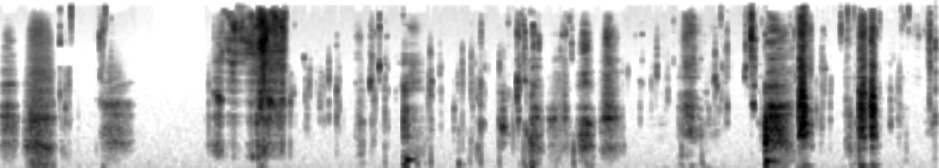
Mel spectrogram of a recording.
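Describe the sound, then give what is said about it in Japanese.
Wet chewing and crunching of hot food, with irregular bites and breathy sighs and gasps between the mouthfuls, moderately loud and heard alone. “熱っ。でも美味しいから、どんどん口に運んじゃう。”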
